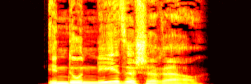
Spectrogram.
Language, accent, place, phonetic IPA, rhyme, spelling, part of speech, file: German, Germany, Berlin, [ˌɪndoˈneːzɪʃəʁɐ], -eːzɪʃəʁɐ, indonesischerer, adjective, De-indonesischerer.ogg
- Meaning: inflection of indonesisch: 1. strong/mixed nominative masculine singular comparative degree 2. strong genitive/dative feminine singular comparative degree 3. strong genitive plural comparative degree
